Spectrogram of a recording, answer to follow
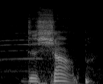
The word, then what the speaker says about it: Deschamps: Pronounced Deschamps. Deschamps.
